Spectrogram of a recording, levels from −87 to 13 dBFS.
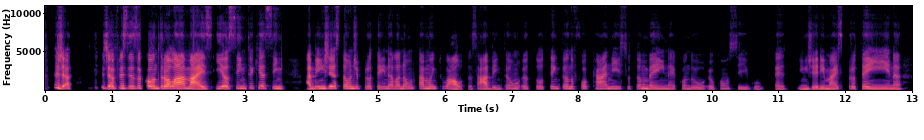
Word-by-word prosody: Já 265 -3 +5 0.5
já 265 -1 +5
preciso 280 +1 0
controlar 275 -1 +8
mais. 240 -3 +6
E 255 0 -2
eu 270 +2 +6
sinto 275 +1 -5
que 285 - -7
assim, 275 -4 -2 0.4
a 215 - +2
minha 240 +3 0
ingestão 260 0 +1
de 260 0 0
proteína 220 -1 -9
ela 230 0 -5
não 240 +4 -6
tá 265 -1 -6
muito 255 0 -4
alta, 180 -1 -4
sabe. 195 +2 -4
Então 210 +3 -11
eu - - -11
tô 220 +1 -13
tentando 230 +1 -7
focar 230 -1 -7
nisso 220 0 -8
também, 225 -3 -4
né, 200 -1 -10
quando 205 0 -13
eu 200 - -12
consigo, 200 -4 -17 0.2
eh, 185 0 -12 0.2
ingerir 200 +1 -5
mais 205 +3 -4
proteína. 210 -3 -5
230 Hz, 165 wpm, -20 LUFS, 210-260 Hz, 0.5 s, controlar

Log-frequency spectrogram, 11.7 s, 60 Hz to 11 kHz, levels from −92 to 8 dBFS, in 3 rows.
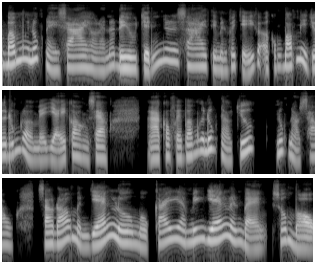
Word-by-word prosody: bấm 230 +6 +5
cái 315 - +2
nút 320 +2 +3
này 165 -5 -4
sai 195 +2 0
hoặc 175 -2 -5
là 160 0 -8
nó 205 +5 -4
điều 185 -3 +5
chỉnh, 190 - +1
ơ, - - 0
nó 280 -1 0
sai 205 -4 -3
thì 180 - -2
mình 165 -2 -5
phải 205 - -3
chỉ, 185 - -2
ờ: 180 - -3
"Con 200 +2 -10
bấm 210 +1 +4
này 290 -8 +2
chưa? 185 +1 +1
Đúng 200 +7 -3
rồi, 235 - -1
mẹ 145 0 -4
dạy 145 -1 0
con 185 +1 -2
làm 160 - -10
sao? 165 +1 +2 0.5
À, 160 +1 +3
con 190 - -3
phải 165 -1 -2
bấm 185 +5 -1
cái 255 - +1
nút 275 +2 +2
nào 145 - -5
trước, 260 +7 +1 0.3
nút 240 -2 -2
nào 180 -9 -4
sau." 180 +2 -7 0.3
Sau 190 0 +1
đó 200 +7 +2
mình 185 -13 -3
dán 190 - +4
luôn 200 -8 +3
một 155 -2 -3
cái, 235 +7 +1
ơ, 220 - 0
miếng 235 +4 -1
dán 245 +6 +7
lên 225 -7 0
bạn, 140 +2 -1
số 230 +1 -2
1 145 - +3
195 Hz, 275 wpm, -23 LUFS, 170-230 Hz, 0.5 s, dán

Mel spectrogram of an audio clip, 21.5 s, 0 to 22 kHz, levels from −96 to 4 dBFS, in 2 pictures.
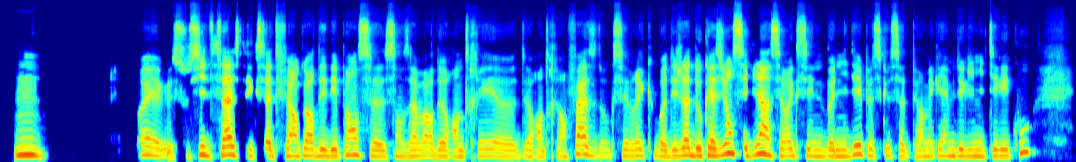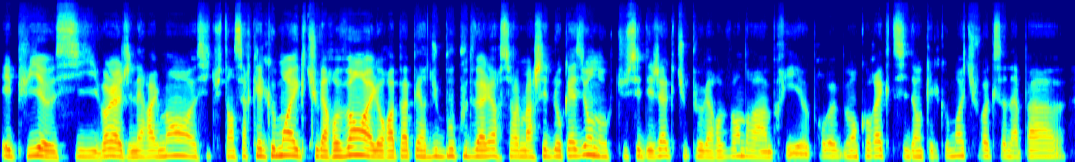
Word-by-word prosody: Mmh. 200 -1 +6 1.0
Ouais 200 -4 +1
le 135 - -3
souci 160 +8 0
de 170 - -3
ça, 200 +4 +6
c'est 175 -1 -5
que 155 - -2
ça 170 -1 +1
te - - -7
fait 175 - 0
encore 170 0 +2
des 170 0 +2
dépenses, 175 +3 +1
heu, 160 -1 +1
sans 160 +1 -3
avoir 165 0 0
de 165 - +1
rentrée, 160 +2 -3
heu, 155 -1 -2
de 155 - -6
rentrée 155 0 -4
en 160 - -3
phase. 210 0 +2
Donc 165 -1 -8
c'est 165 - -3
vrai 170 +2 -1
que - - -12
bah, 155 -2 0
déjà 180 +5 +3
d'occasion 180 +5 +5
c'est 225 -6 +3
bien. 215 +3 +6
C'est 175 +1 +1
vrai 175 +1 +1
que 170 - -5
c'est 175 0 -3
une 170 -1 -2
bonne 160 0 +1
idée 190 +7 +2
parce 175 -5 -4
que 180 - -6
ça 160 0 -3
te 150 - -10
permet 160 +1 -4
quand 175 - -3
même 175 0 -1
de 175 - +1
limiter 165 0 -1
les 165 -1 -1
coûts 265 +7 0 0.5
et 160 - +1
puis, 175 +5 +1
heu, 150 -3 +3
si 150 +1 -4
voilà 170 +1 +4
généralement, 155 +4 0
heu, - - -3
si 155 +4 -10
tu - - -10
t'en 155 0 -2
sers 165 +2 -2
quelques 175 -2 0
mois 185 0 +5
et - - +3
que 155 - -7
tu 165 - -3
la 155 - +4
revends, 190 +6 +5
elle 155 - +4
aura 150 -1 +3
pas 160 - +1
perdu 160 0 -2
beaucoup 170 +1 -3
de 160 - -4
valeur 165 0 +2
sur 140 +5 -4
le 155 - -1
marché 150 +1 +1
de 160 - -5
l'occasion. 170 +5 +1
Donc 160 -4 -2
tu - - -13
sais 155 +1 -2
déjà 155 +3 -1
que 160 - -16
tu 160 - -11
peux 160 -1 -5
la 145 - -2
revendre 160 +3 -4
à 150 - -2
un 140 -1 -2
prix, 85 -11 -6
heu, 75 - -3
probablement 155 - -6
correct, 165 +1 -4
si 155 - -5
dans 150 0 -3
quelques 150 +2 -13
mois 180 +2 -3
tu - - -14
vois 165 -1 -5
que - - -11
ça 155 - -7
n'a 150 0 -5
pas, 155 +2 -4
heu, - - -11
165 Hz, 300 wpm, -24 LUFS, 155-175 Hz, 1.0 s, Mmh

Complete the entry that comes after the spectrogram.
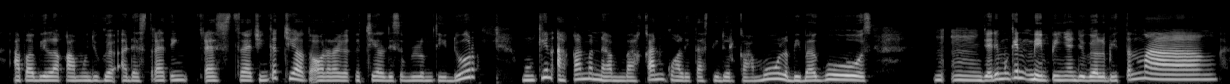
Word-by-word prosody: apabila 185 -1 +1
kamu 180 0 -1
juga 180 0 -2
ada 180 0 -4
streting 190 +4 -4 0.2
eh, 185 - +2
stretching 190 +1 -3
kecil 265 -6 0
atau - - 0
olahraga 180 -1 0
kecil 185 0 -2
di 175 - -2
sebelum 180 0 -3
tidur, 180 - 0 0.5
mungkin 200 +12 0
akan 230 +5 0
menambahkan 180 +3 -1
kualitas 175 -3 -5
tidur 175 -1 -4
kamu 210 +8 0
lebih 180 -1 0
bagus. 200 0 +4 0.7
Mhm. 200 -2 -2
Jadi 185 +5 +3
mungkin 260 -1 +1
mimpinya 195 -2 +2
juga 185 -1 +3
lebih 180 +1 -1
tenang, 230 -2 +4
190 Hz, 140 wpm, -23 LUFS, 180-225 Hz, 0.7 s, bagus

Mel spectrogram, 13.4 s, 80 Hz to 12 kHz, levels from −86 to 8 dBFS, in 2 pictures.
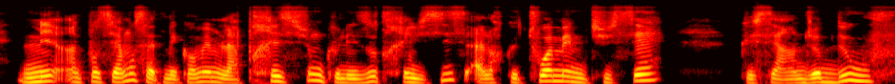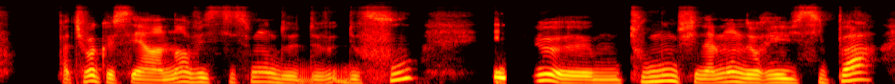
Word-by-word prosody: mais 190 +5 +3
inconsciemment, 180 +4 0
ça - - +1
te 160 - -7
met, 150 - 0
quand 165 +3 -2
même, 185 -2 +2
la 140 -2 0
pression 210 +3 0
que 170 - -3
les 155 +2 0
autres 200 - -4
réussissent, 175 - -2
alors 155 0 -2
que 160 - -2
toi-même, 205 +1 +2
tu 160 - -6
sais 240 - +3 0.6
que - - -6
c'est 145 - -3
un 145 +1 -3
job 170 +2 +5
de 210 +7 +1
ouf! 220 -5 -2 0.3
Enfin, - - -6
tu 195 - -3
vois, 220 - +4
que 160 - -1
c'est 155 +1 -1
un 135 +1 0
investissement 175 0 -4
de 140 -4 -3
de 135 +3 -7
de 145 - -6
fou 275 - -2 0.6
et 350 - +9 0.2
que, 235 - 0 0.3
hem, 135 0 -3
tout 185 - -3
le 200 - +2
monde, 220 -2 +1
finalement, 160 +4 0
ne 165 -4 +3
réussit 155 -1 -1
pas. 265 +4 +2
170 Hz, 200 wpm, -24 LUFS, 150-210 Hz, 0.6 s, et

